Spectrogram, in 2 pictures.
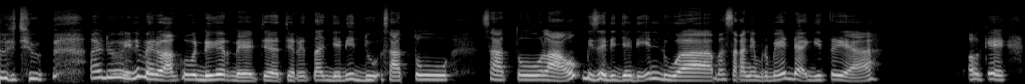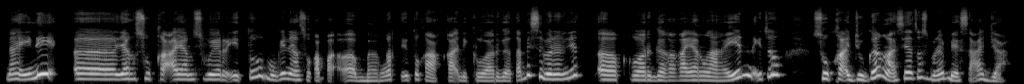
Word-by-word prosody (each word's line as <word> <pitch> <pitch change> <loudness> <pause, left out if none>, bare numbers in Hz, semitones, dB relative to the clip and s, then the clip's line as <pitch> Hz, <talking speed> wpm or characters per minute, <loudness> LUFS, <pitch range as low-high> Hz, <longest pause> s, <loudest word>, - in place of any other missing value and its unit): Lucu, 255 +1 -1 0.5
aduh 315 +2 0
ini 330 +4 +2
baru 235 -7 +5
aku 215 +4 +3
denger 215 +1 +6
deh 170 -3 +3
ce 180 -4 0
cerita 190 +1 -3
jadi 200 +4 -2
du 200 +1 +1
satu 215 +3 +2 0.3
satu 215 -1 0
lauk 290 - +4
bisa 245 -4 +3
dijadiin 210 +6 0
2 185 -3 +4
masakan 210 -3 -2
yang 195 - -3
berbeda, 215 +8 0 0.2
gitu 205 +1 -5 0.2
ya. 160 +10 -4 0.9
Oke, 225 -1 0 0.2
nah 240 0 -1
ini, 235 +4 +2 0.3
eee, 245 -1 +2
yang 250 - 0
suka 255 +1 -4
ayam 230 0 -1
suwir 230 -1 -1
itu, 310 - -4
mungkin 255 - -1
yang 215 - -2
suka 180 -4 -7
pa - - -5
eee, 185 -1 -3
banget 170 +6 -8 0.2
itu - - -5
Kakak 175 -5 -4
di 175 - -9
keluarga, 175 0 -5
tapi 440 - -3
sebenernya, 290 - +2
eee, 220 - -1
keluarga 200 -2 -4
Kakak 195 0 -2
yang - - -4
lain 180 - 0 0.2
itu - - -2 0.4
suka 255 -5 0
juga 210 -2 +1
nggak 175 - +1
sih 285 - +1
atau 320 +3 -3
sebenernya 255 +1 -3
biasa 175 - -6
aja? 180 -7 -7
215 Hz, 165 wpm, -23 LUFS, 195-245 Hz, 0.9 s, denger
